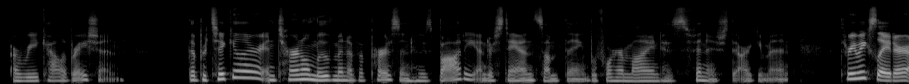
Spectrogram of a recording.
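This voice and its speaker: A woman in her thirties narrating a first-person story in a measured, wry way. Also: fairly low pitch, creaky, fairly bright tone, clean tone, no echo, clean studio sound. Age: 30s. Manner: measured, wry, with fillers and small laughs.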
